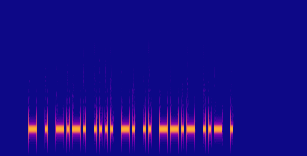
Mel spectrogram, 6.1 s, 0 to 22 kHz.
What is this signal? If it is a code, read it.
Morse code, heard as a keyed tone, about 21 wpm, 700 Hz. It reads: TECHNIQUE
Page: Morse Code Ninja practice 22wpm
